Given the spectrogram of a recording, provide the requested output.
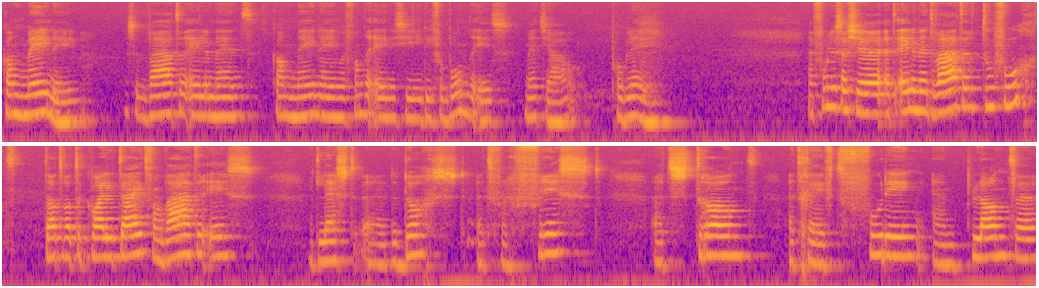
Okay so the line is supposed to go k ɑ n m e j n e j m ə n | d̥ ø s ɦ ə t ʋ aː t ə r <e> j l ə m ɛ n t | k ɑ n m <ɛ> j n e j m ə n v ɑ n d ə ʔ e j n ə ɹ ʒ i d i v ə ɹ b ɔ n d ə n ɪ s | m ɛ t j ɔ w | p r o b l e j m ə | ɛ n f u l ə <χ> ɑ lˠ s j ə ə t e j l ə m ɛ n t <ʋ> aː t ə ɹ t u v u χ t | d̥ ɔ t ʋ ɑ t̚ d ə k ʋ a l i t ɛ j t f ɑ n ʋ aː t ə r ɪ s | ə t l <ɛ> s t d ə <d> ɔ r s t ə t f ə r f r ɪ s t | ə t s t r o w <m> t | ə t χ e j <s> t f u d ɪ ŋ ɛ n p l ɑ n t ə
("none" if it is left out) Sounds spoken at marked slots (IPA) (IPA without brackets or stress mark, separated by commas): e, e, s, ʋ, ɛ, d, m, f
